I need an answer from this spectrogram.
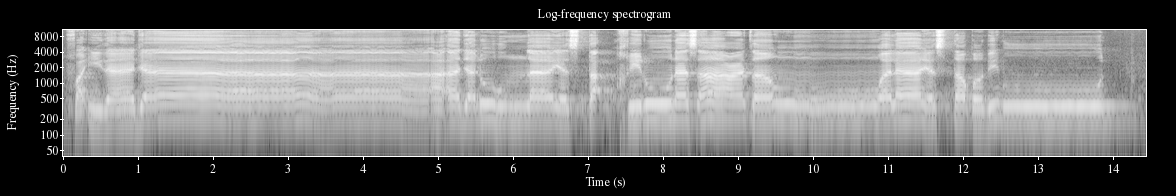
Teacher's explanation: خا، قاف حرف مستعلیہ میں سے ہے، ان کو پر یعنی موٹا پڑھیں گے۔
